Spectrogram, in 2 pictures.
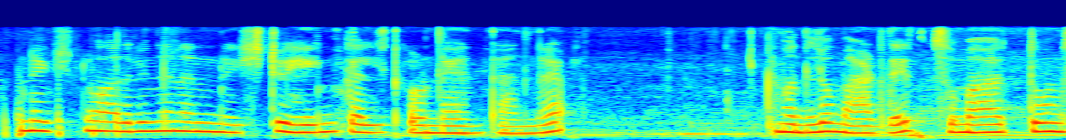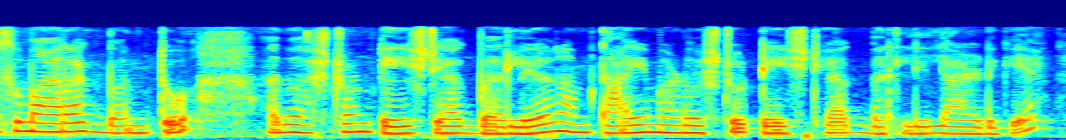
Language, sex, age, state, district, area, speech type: Kannada, female, 18-30, Karnataka, Mysore, urban, spontaneous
